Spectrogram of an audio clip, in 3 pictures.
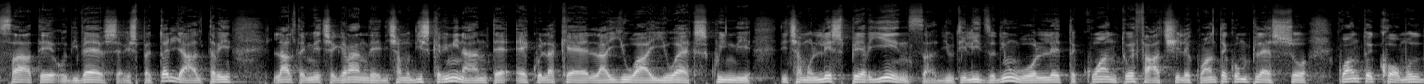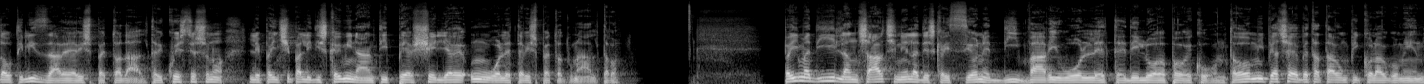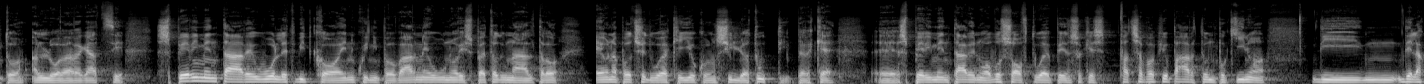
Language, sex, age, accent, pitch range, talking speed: Italian, male, 20-39, native, 95-110 Hz, 150 wpm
